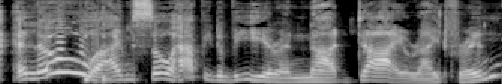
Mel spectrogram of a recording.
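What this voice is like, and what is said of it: Performed character voice. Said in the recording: “I've always been so jealous of your character voice. It's so good.”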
